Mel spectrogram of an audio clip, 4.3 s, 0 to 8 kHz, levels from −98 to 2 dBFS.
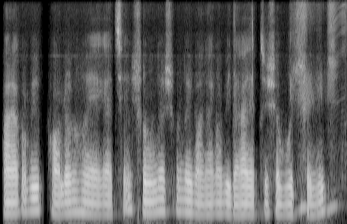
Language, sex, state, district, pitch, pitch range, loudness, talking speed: Bengali, male, Odisha, Khordha, 100 Hz, 95-110 Hz, -22 LUFS, 150 wpm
